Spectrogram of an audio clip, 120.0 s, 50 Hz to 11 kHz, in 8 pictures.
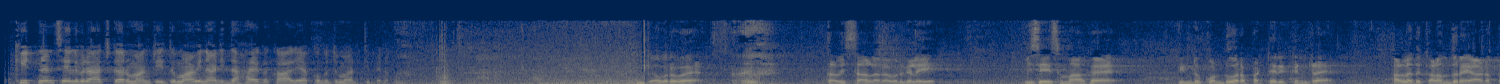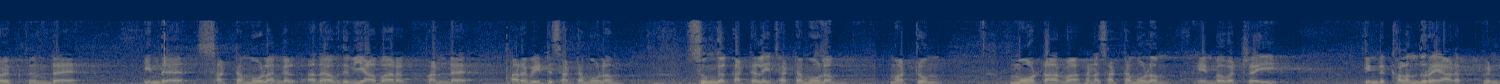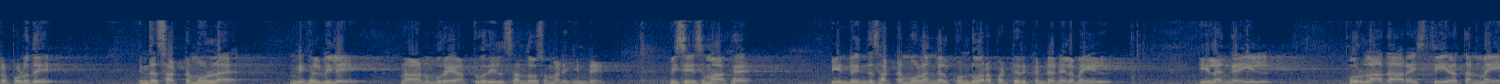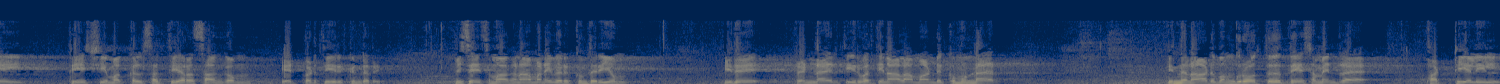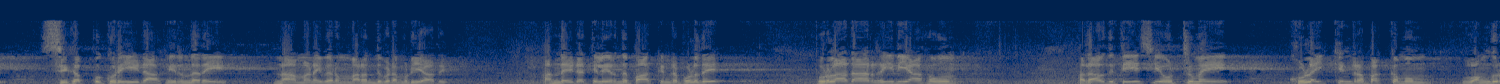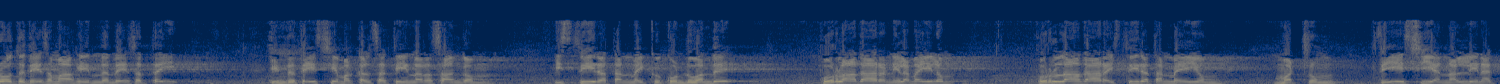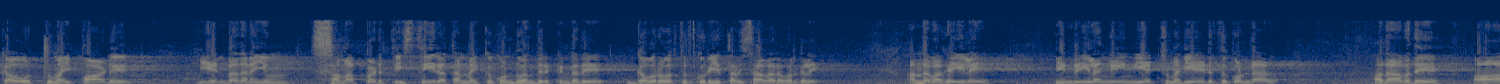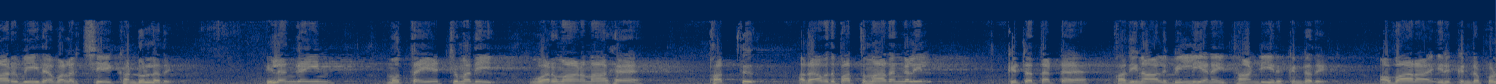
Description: சபை நடவடிக்கைமுறை (2026-02-18)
